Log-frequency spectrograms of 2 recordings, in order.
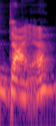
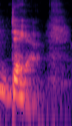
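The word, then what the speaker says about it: Daiya: Okay, so some of you guys call this Daya, but it's actually Daya. How I remember is a few years back they had these t-shirts and they said, have a nice Daya. So some of you guys mispronounced this company, and it's when you think about it, think of have a nice Daya. So it's called Daya.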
